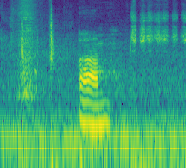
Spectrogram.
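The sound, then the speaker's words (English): A pen scratches on paper as notes are written by hand, in short, quiet strokes, with a brief voiced sound in between. “A lot of that's in here. But I'm trying to write it down.”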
